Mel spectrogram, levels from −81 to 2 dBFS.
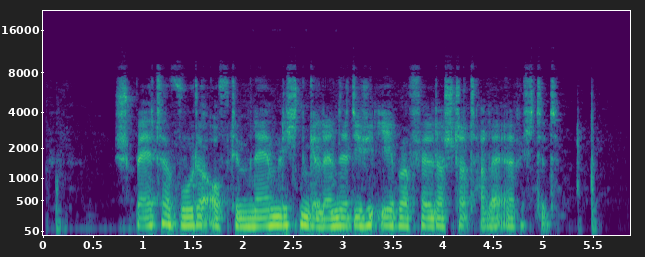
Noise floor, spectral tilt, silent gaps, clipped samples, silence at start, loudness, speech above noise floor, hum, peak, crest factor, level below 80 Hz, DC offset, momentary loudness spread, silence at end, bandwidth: -55 dBFS; -5.5 dB/octave; none; under 0.1%; 0.15 s; -19 LUFS; 36 dB; none; -6 dBFS; 14 dB; -46 dBFS; under 0.1%; 12 LU; 0.35 s; 9.4 kHz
